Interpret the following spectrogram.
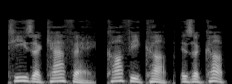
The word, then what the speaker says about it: tasse à café: A tasse à café, French pronunciation, tease à café, coffee cup, is a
